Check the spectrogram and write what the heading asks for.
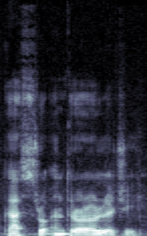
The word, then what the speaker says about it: gastroenterology: suffer from inflammation bicard okay then we have gastroenterology okay then we have gastroenterology I will show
